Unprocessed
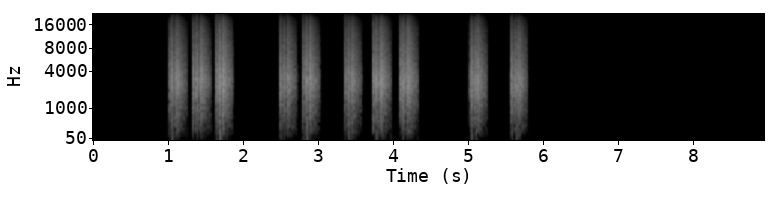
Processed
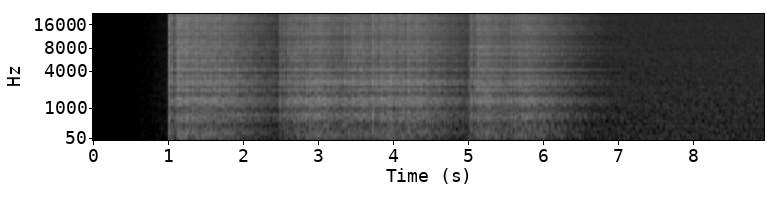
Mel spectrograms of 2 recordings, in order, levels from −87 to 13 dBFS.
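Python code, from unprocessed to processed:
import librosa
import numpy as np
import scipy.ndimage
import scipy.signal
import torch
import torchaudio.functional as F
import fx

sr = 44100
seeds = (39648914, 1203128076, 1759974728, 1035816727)

p1 = fx.bit_reversed(x, sr, seeds[0], block=128)
p2 = fx.recorder_agc(p1, sr, target_db=-11.0, rise_db_per_s=24.0, max_gain_db=30)
p3 = fx.vowel_filter(p2, sr, vowel='a', at=(1.69, 2.48))
p4 = p3 + fx.echo_feedback(p3, sr, ms=240, feedback_pct=53, wet_db=-5.5, dry=0)
p5 = fx.rev_plate(p4, sr, seeds[1], rt60_s=1.2, hf_ratio=0.95, predelay_ms=95, drr_db=-3.5)
y = F.gain(torch.from_numpy(p5), -5.5).numpy()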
